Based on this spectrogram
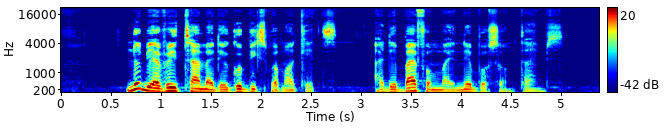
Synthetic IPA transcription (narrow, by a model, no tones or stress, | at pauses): nobiɛvɹitʰãɪ̃maɪdeɡobiɡsu̥pɛmakʰɛt | ʔaɪdebaɪfɹɔ̃mːaɪnebɔsɔ̃mtʰãɪ̃ms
